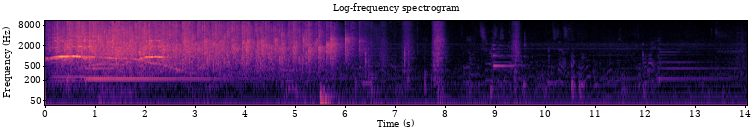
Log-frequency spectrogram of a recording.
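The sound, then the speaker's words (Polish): A concert audience applauds with dense, loud clapping for about six seconds. The applause fades out, and a few quiet, sparse musical notes follow. “nie przywykliśmy do tego, do takich oklasków, takiego żywiołowego przyjęcia nas na koncertach”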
